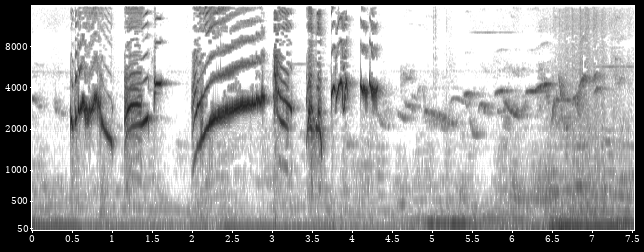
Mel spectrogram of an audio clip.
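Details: Oriental magpie-robin song used to stimulate a caged bird that is reluctant to sing: loud whistled phrases, some sweeping upward, others rapid stuttered notes, followed by softer scratchy twitters and low background hum.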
